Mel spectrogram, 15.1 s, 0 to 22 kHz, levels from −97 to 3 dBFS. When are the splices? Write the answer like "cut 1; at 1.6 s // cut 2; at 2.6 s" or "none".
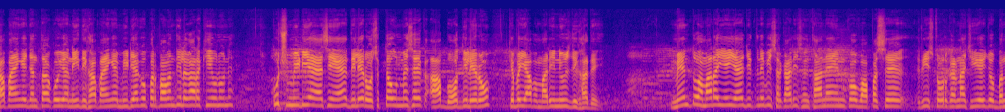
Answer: none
